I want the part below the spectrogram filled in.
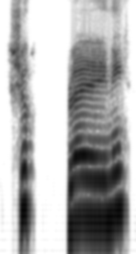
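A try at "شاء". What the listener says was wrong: No, it's a fatha. Shah.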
